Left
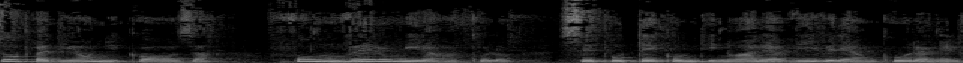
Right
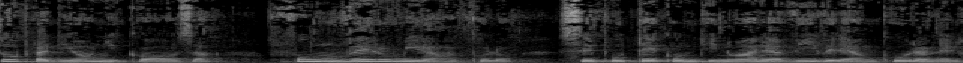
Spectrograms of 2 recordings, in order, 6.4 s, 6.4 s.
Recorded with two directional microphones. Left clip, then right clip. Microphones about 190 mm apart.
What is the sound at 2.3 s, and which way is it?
A woman's voice, 5° right (ahead or behind).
